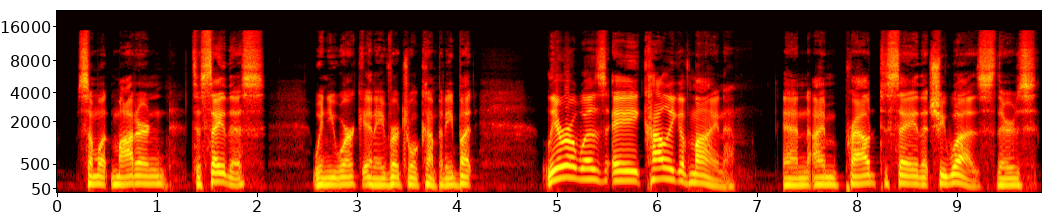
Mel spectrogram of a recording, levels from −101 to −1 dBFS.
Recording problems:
none

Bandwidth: 14.5 kHz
